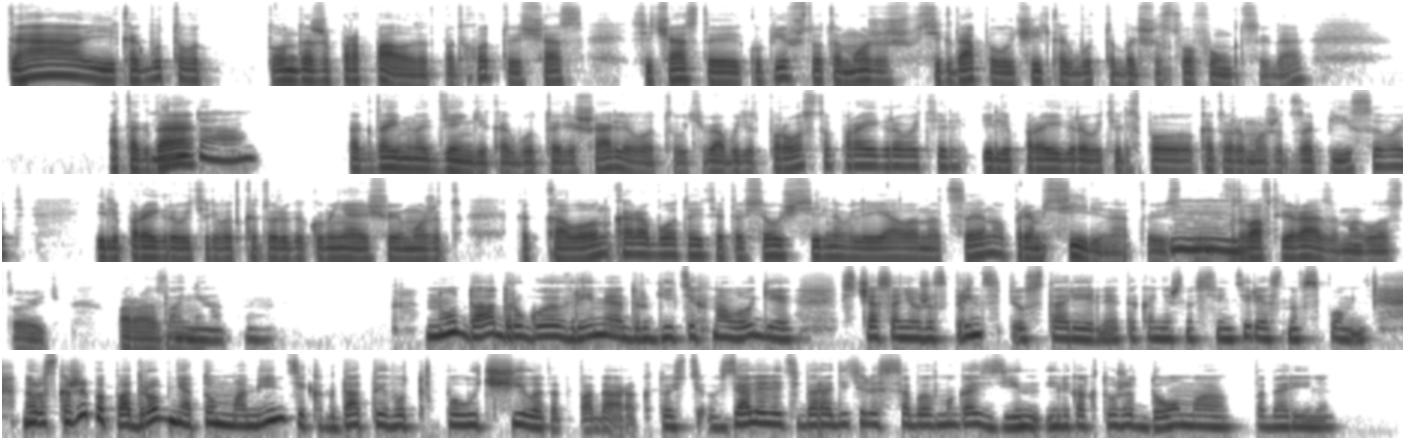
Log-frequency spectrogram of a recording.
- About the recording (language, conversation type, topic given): Russian, podcast, Что ты помнишь о первом музыкальном носителе — кассете или CD?
- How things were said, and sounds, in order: tapping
